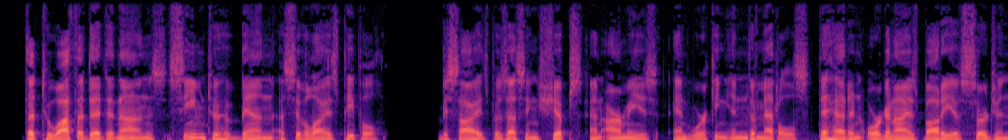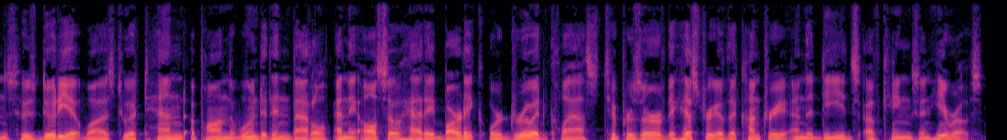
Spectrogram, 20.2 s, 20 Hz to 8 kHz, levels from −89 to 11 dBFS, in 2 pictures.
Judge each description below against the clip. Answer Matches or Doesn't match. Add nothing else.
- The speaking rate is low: Doesn't match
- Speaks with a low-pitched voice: Matches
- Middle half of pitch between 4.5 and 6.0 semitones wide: Doesn't match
